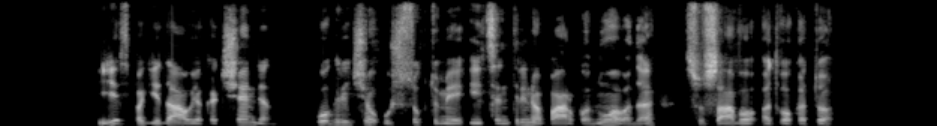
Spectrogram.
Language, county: Lithuanian, Alytus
